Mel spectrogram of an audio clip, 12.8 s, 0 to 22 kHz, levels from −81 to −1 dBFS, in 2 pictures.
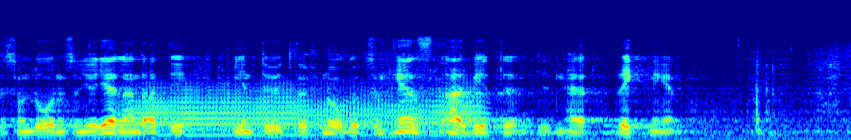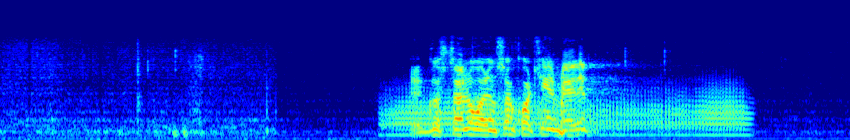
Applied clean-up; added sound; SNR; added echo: none; Brass instrument; 8 dB; reverberation time 0.7 s.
